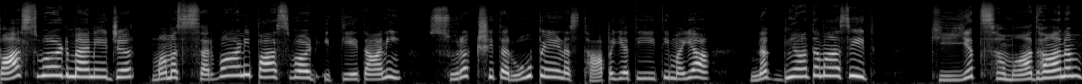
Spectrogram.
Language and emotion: Sanskrit, surprised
